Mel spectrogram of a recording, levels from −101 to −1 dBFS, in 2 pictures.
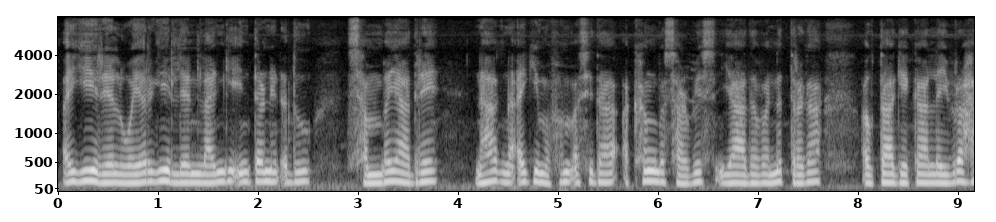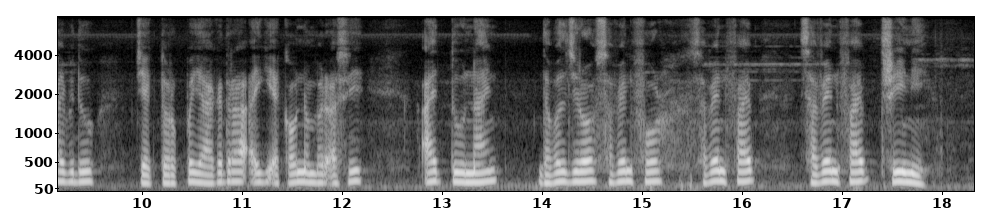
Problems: background sounds at intervals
